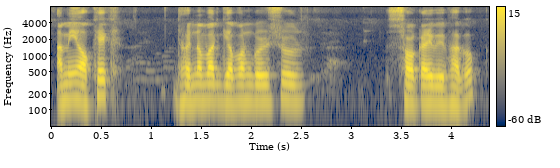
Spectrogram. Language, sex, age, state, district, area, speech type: Assamese, male, 30-45, Assam, Sivasagar, rural, spontaneous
